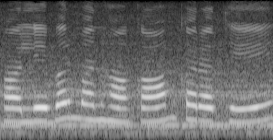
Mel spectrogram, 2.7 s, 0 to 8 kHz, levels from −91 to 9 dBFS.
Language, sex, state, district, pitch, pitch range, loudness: Hindi, female, Chhattisgarh, Raipur, 280 Hz, 275-310 Hz, -12 LUFS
